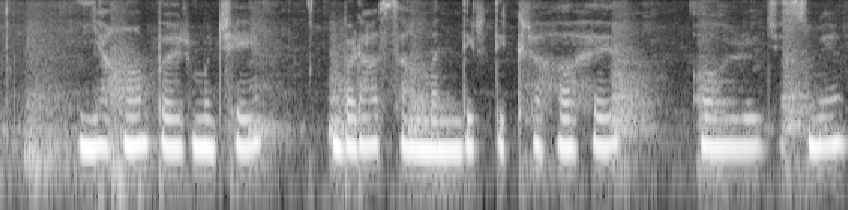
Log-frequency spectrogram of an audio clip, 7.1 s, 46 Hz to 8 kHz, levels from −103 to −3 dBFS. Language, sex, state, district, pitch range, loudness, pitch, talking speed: Hindi, female, Himachal Pradesh, Shimla, 215-230 Hz, -13 LUFS, 220 Hz, 95 wpm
